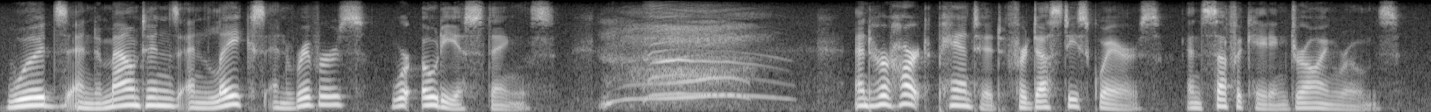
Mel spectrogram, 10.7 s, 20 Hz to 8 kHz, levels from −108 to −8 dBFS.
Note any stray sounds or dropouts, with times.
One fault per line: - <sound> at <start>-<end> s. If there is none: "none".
- breath at 4.5-6.0 s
